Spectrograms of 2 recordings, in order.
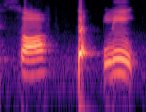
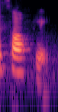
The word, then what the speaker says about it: softly: um in natural uh when you speak English naturally you don't pronounce the T you don't say softly you don't say like that you say softly the t is really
